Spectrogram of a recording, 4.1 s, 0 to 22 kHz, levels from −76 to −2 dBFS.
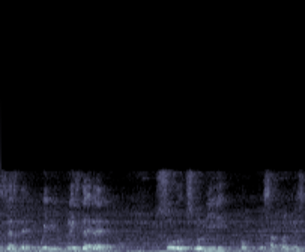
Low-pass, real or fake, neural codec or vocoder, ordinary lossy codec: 7.2 kHz; real; none; none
